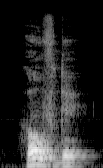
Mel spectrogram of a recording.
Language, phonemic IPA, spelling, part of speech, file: Dutch, /ˈhovdə/, hoofde, noun / verb, Nl-hoofde.ogg
- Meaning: dative singular of hoofd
